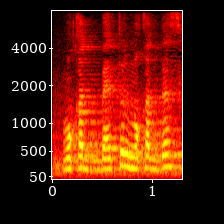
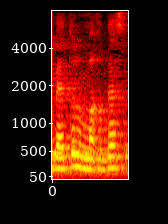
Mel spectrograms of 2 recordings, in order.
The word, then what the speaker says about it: बैतुल मक़दस: तो उसमें हैकल सुलेमानी, इसी को बैतुल मक़दस भी कहते हैं, बैतुल मुक़द्दस कहते हैं लोग आमतौर पे, लेकिन बैतुल मक़दस इसका सही प्रोनाउंसिएशन है।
